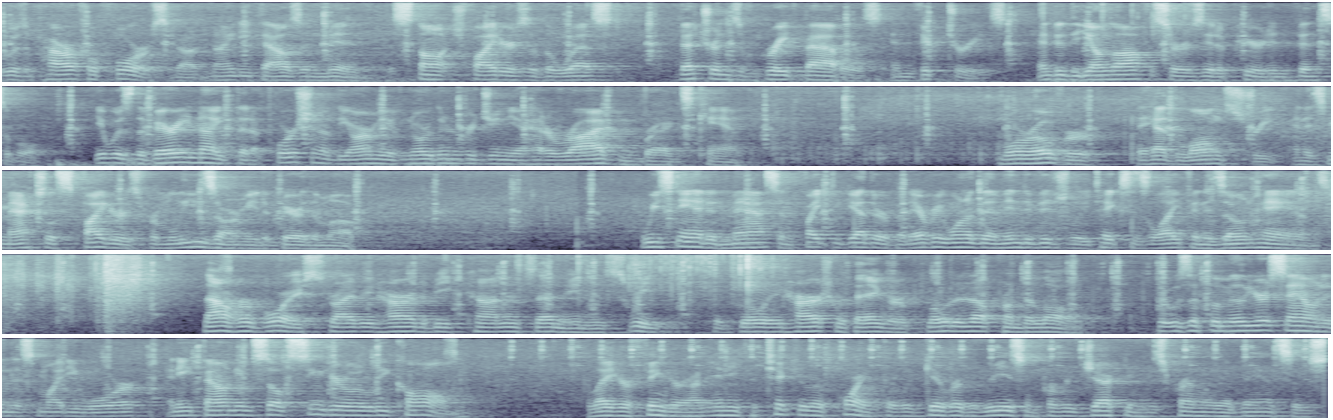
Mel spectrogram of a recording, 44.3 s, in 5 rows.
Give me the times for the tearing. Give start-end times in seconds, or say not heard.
7.0-8.0, 26.4-27.8, 30.1-31.8.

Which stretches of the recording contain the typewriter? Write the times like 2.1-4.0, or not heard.
not heard.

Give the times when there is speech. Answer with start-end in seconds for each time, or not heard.
0.0-13.9, 15.5-20.2, 22.0-26.6, 27.9-38.6, 39.4-44.2.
